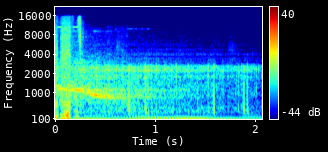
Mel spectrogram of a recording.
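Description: Horror-film title sound design: a sharp hit, then a low rumbling drone with a tone sliding downward, fading steadily, with a few faint clicks.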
